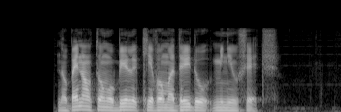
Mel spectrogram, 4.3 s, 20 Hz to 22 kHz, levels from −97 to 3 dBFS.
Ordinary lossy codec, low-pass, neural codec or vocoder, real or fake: none; none; none; real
